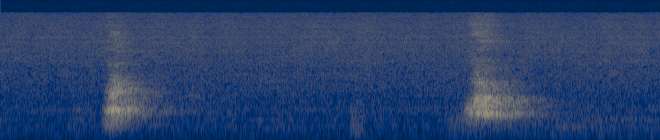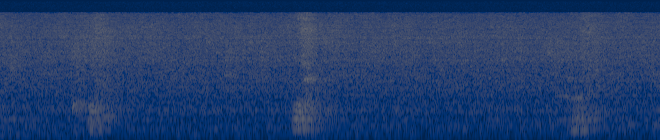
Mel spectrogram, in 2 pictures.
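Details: Blenheim Cavalier King Charles Spaniel puppies, a litter of five born on New Year's, in an indoor puppy pen at home; two sharp barks followed by three softer yips, spaced about a second or two apart, over a quiet background.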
